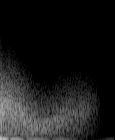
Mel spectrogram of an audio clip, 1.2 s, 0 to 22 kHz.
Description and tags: Here's a heap of snapshot samples of the Synare 3, a vintage analog drum synth circa 1980. They were recorded through an Avalon U5 and mackie mixer, and are completely dry. Theres percussion and alot of synth type sounds.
